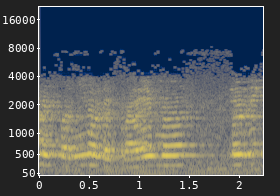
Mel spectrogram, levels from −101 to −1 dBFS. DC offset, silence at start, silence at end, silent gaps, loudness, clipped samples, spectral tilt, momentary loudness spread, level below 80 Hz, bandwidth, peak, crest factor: under 0.1%; 0 s; 0 s; none; -20 LUFS; under 0.1%; -2 dB/octave; 6 LU; -46 dBFS; 7.8 kHz; -6 dBFS; 14 dB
